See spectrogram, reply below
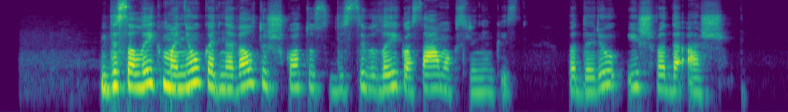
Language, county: Lithuanian, Vilnius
